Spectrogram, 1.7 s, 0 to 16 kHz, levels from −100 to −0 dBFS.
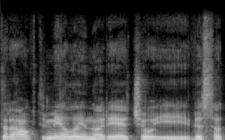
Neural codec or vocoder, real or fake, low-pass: none; real; 14.4 kHz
